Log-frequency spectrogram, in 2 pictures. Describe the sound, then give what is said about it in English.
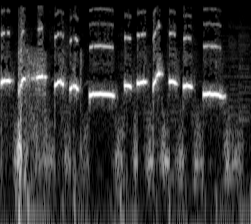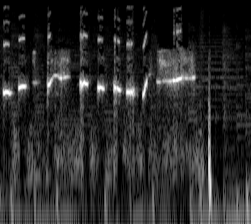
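A whistled melody of quick, bright notes and short phrases, some sliding up or down, whistled alone onto an answering machine, with a slightly thin, phone-like quality. “Whistling, the worst form of music, onto an answering machine, which no one has anymore.”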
